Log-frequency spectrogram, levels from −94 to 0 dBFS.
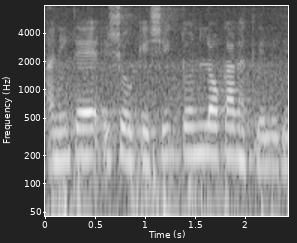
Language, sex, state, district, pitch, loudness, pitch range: Konkani, female, Goa, North and South Goa, 190 Hz, -15 LUFS, 175-195 Hz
